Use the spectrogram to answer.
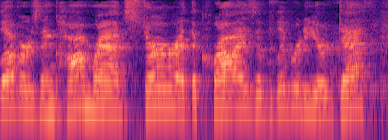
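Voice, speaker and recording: A woman speaks in a dramatic tone at a moderate pace, with audible room echo. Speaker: open mic performer. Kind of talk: spoken word poetry at an open mic, after a chatty, laughing intro. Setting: stage with audience at an open mic. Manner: formal, literary, dramatic delivery with dense imagery; conversational, self-deprecating and laughing in the intro. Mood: solemn, measured. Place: stage.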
